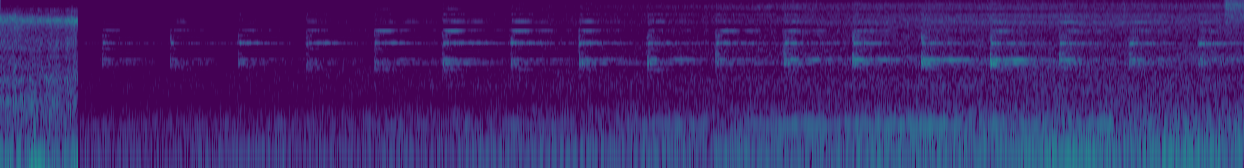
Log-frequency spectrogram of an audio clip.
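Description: Railroad grade-crossing bell ringing steadily, about three strikes every two seconds, over the low rumble and engine hum of a CSX diesel locomotive passing, growing louder as the train comes through. Under a second in, the noise of a different passing freight train cuts off abruptly.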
